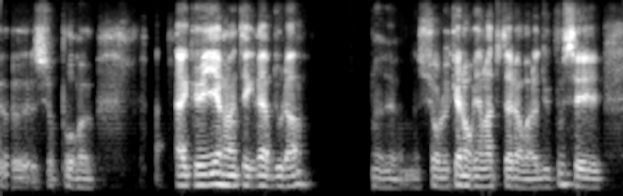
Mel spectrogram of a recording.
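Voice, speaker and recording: The speaker has a slight southwestern French accent and ordinary pitch variation. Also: man. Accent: slight southwest French. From southwest France. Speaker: business founder. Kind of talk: webinar panel talk.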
